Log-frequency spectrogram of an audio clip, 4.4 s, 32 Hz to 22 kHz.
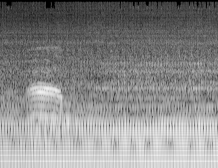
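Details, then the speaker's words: Toyota AE86 with Blacktop 20-valve swap, first start after new Mishimoto radiator installed following water pump failure from clutch fan: steady even idle, smooth low hum, no knocks or ticks, healthy. "should we fire it up see what happens said we fire it up see what happens she fires up pretty well huh"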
